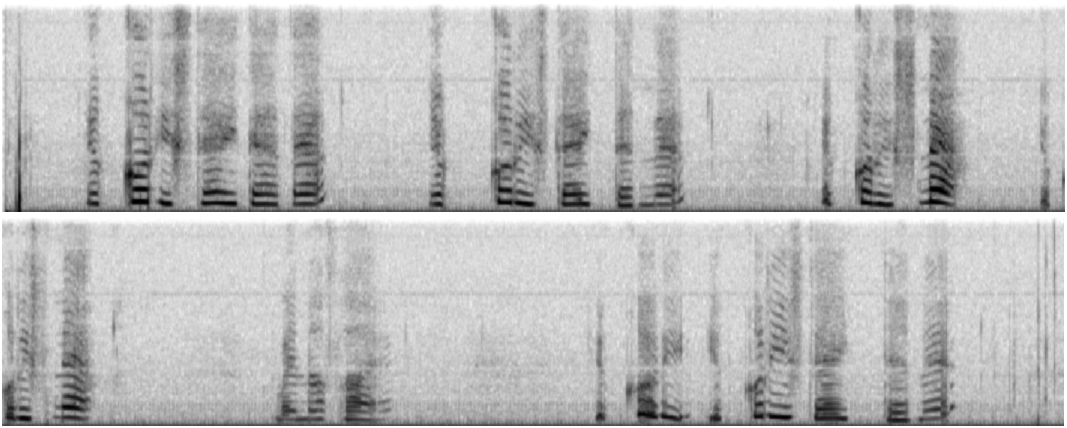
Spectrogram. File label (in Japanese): ゆっくり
